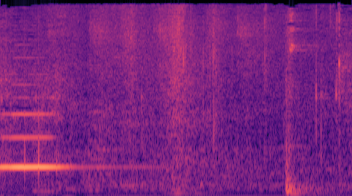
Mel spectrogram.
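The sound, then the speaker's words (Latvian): A parliament chamber bell rings before a vote on a bill in its first reading, sounding once as a loud, steady mid-pitched tone lasting about half a second, then giving way to quiet murmuring background noise and a single soft thump. “Lūdzu zvanu.”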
